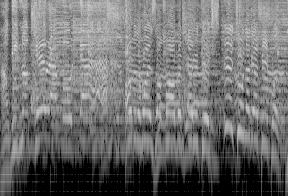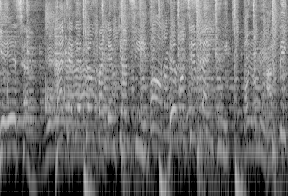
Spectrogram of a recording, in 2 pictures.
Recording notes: this is the Audio of the Dance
